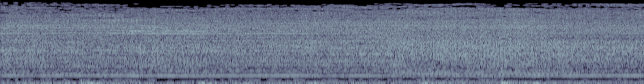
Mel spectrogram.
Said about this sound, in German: Also ich putze meine Zähne noch mit der Hand. Ich nehme die elektrische.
